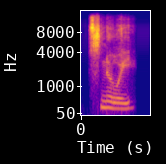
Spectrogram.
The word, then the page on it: snowy: Indian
